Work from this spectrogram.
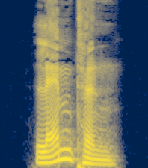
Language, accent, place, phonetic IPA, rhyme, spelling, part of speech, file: German, Germany, Berlin, [ˈlɛːmtn̩], -ɛːmtn̩, lähmten, verb, De-lähmten.ogg
- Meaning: inflection of lähmen: 1. first/third-person plural preterite 2. first/third-person plural subjunctive II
